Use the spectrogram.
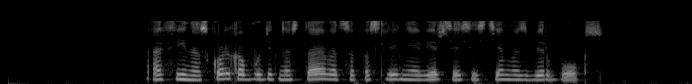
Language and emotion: Russian, neutral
